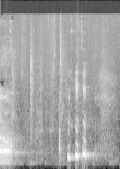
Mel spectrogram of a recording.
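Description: An Alaskan Malamute gives a string of short, throaty, talking-like yowls indoors.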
